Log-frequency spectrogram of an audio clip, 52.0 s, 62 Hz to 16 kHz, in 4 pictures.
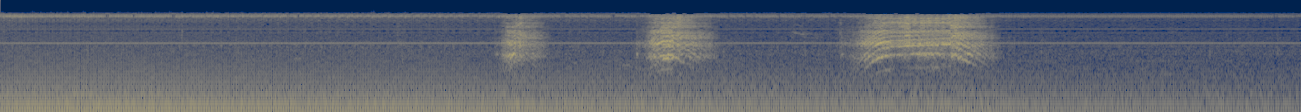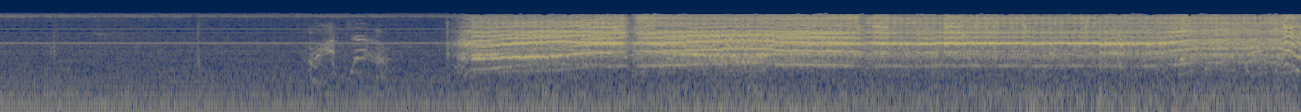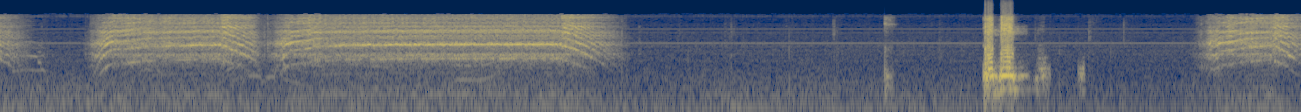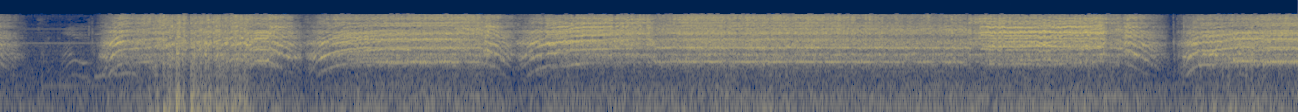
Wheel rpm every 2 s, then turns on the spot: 0, 0, 0, 10, 30, 50, 0, 0, 0, 110, 160, 160, 160, 120, 150, 210, 60, 0, 0, 80, 140, 150, 160, 200, 200, 140.
none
